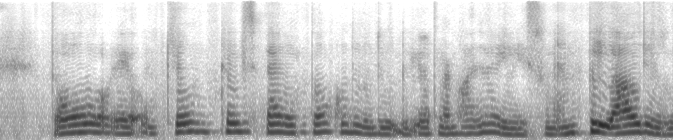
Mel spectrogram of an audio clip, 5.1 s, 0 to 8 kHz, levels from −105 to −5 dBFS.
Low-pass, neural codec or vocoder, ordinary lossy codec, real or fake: none; codec, 16 kHz, 1 kbps, FreqCodec, smaller model; none; fake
